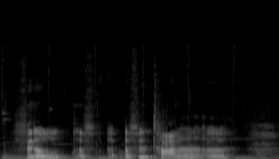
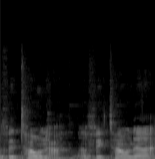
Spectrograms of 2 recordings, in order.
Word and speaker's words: Fittonia: But this is actually an annual trailing plant of some sort, a fittata, how do you pronounce that? I didn't catch it. it's a fittona, and I actually had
